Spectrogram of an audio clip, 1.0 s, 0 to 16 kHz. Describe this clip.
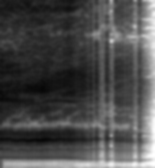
Indonesian instrument spinning from fast to slow. It was recorded in a studio with a matched pair of Newman KM 184 set up in an A-B pattern and in a reflection filter.
indonesia, stereo, close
